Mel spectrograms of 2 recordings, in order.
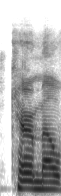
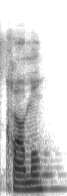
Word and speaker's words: caramel: okay or or uh caramel versus caramel i say both depending on what i'm using that's still the same spelling it's just said said in the way you pronounce it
